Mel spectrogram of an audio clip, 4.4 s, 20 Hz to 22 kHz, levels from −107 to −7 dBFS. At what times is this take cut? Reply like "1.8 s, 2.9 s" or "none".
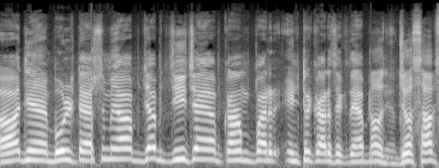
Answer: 0.9 s, 3.7 s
